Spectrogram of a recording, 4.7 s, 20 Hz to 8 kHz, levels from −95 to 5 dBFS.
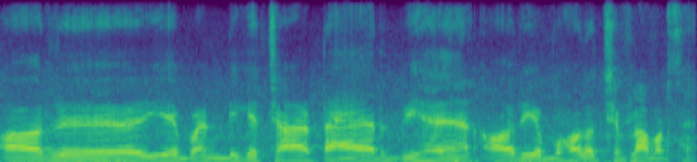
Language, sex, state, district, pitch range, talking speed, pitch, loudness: Hindi, male, Bihar, Katihar, 140-150 Hz, 180 wpm, 145 Hz, -15 LUFS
